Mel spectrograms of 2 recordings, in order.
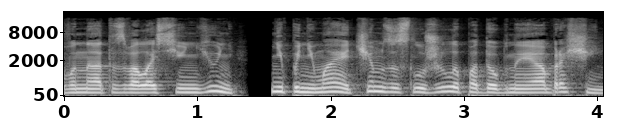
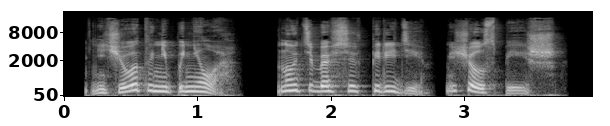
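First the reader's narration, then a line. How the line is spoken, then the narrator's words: Muffled, dull reply. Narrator (Russian): глухо ответила хозяйка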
